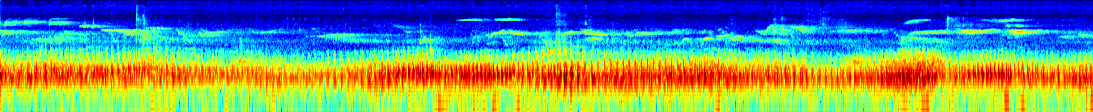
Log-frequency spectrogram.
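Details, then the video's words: Pond frogs in spring, Estonia, calling en masse: a steady throbbing croak that rises in loudness around the middle, while birds add short high whistles and chirps. "Расслабляющее пение птиц и лягушек, весна, природа."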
